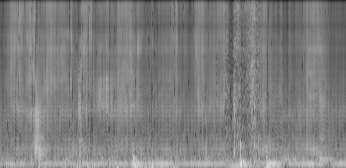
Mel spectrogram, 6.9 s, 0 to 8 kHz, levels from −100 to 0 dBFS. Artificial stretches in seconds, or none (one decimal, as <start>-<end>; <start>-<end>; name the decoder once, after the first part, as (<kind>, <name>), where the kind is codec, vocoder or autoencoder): 0.0-4.5 (vocoder, BigVGAN v2); 5.2-6.9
